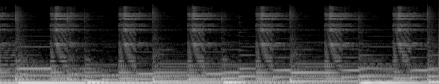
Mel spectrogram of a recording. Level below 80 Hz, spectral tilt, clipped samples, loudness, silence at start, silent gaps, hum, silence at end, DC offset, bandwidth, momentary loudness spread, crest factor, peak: -18 dBFS; -7 dB/octave; under 0.1%; -18 LUFS; 0 s; none; none; 0 s; under 0.1%; 15.5 kHz; 9 LU; 12 dB; -4 dBFS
